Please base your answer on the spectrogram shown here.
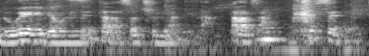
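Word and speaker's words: חסד: 따라서 헤세드. 혀 가래 뜨는 소리예요. 헤세드.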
